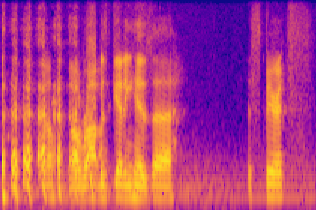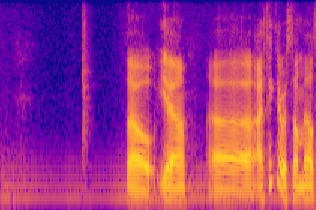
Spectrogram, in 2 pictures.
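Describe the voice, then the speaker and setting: Dry and close with no echo, a man with medium pitch speaks at a fairly slow pace, leaving long, frequent pauses. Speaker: podcast host. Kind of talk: casual chat. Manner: monotone.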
